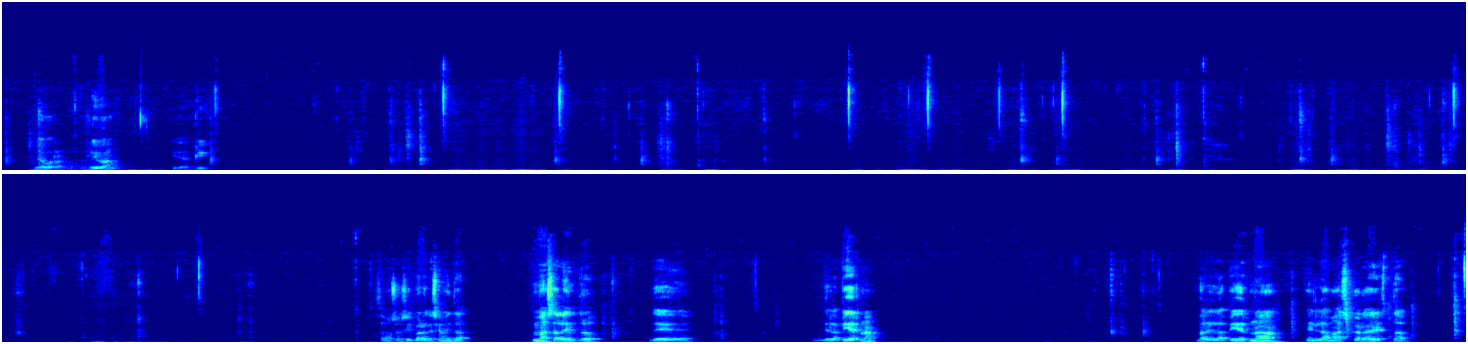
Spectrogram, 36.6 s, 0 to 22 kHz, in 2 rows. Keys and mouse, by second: 1.7 right click, 2.4 ctrl+right click, 2.7-4.2 middle drag, 4.2 ctrl+right click, 4.5-6.6 shift+middle drag, 5.1 ctrl+z, 6.6 ctrl+right click, 7.0 middle click, 7.8 ctrl+right click, 8.2 x, 9.0 shift+middle click, 9.9 right click, 11.3 right click, 12.5 shift+middle click, 12.9 ctrl+right click, 13.3-14.3 middle drag, 14.3 ctrl+right click, 14.5 x, 15.5-17.8 middle drag, 17.3 2, 17.8 alt+right click, 18.1-19.3 shift+middle drag, 19.3 click, 19.8 s, 20.6 right click, 21.2-22.8 middle drag, 21.2 s, 22.8 click, 22.9-32.8 middle drag, 25.8 Tab, 27.2 \, 32.8 right click, 34.2 Tab, 36.2 alt+right click.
